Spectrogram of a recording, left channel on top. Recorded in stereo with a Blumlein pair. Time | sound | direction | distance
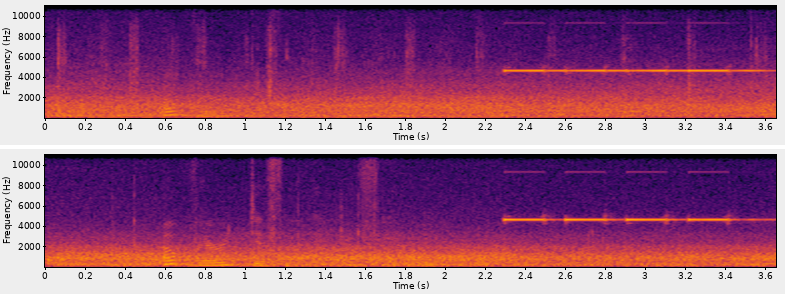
0.6 | a woman speaking | 5° right | 0.5 m
2.3 | an alarm clock | 10° right | 2 m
